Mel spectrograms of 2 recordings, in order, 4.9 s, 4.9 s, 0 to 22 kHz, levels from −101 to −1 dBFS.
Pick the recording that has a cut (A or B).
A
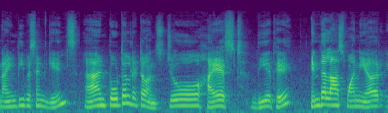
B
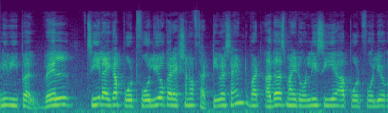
A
